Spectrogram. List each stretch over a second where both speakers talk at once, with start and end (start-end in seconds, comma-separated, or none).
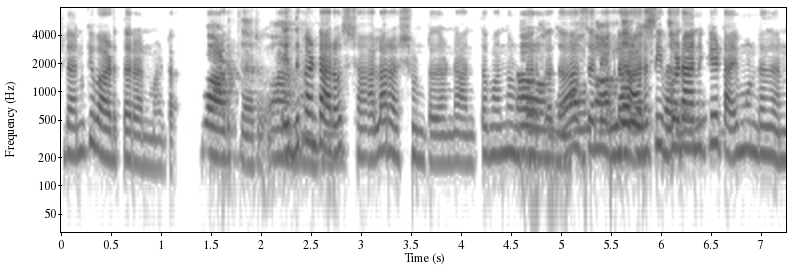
4.6-6.4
